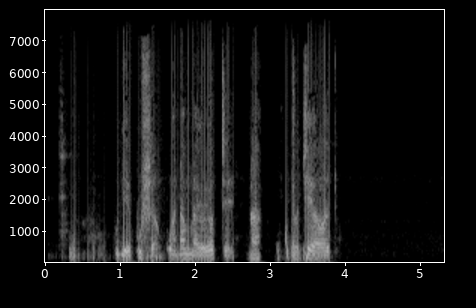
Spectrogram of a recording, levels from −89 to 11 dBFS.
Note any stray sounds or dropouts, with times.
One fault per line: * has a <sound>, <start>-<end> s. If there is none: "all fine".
all fine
